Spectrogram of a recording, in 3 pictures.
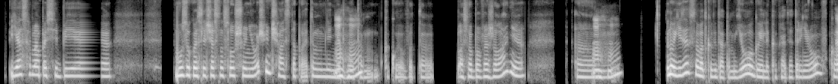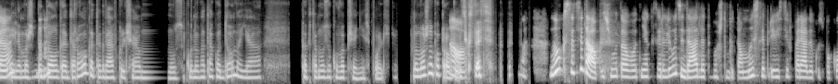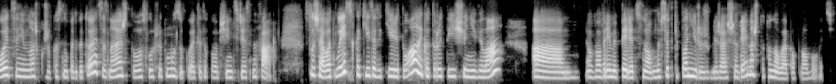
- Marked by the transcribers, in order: distorted speech; "какого-то" said as "какоево-то"; chuckle; laughing while speaking: "кстати"; laugh; tapping
- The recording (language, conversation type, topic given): Russian, podcast, Какие у вас вечерние ритуалы перед сном?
